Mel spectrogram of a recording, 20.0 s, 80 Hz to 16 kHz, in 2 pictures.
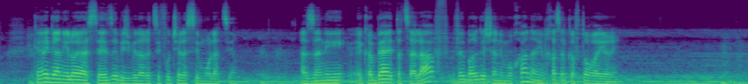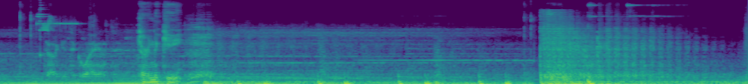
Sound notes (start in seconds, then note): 12.6 Heart Beats; 17.1 Gun Shot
